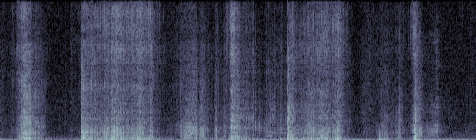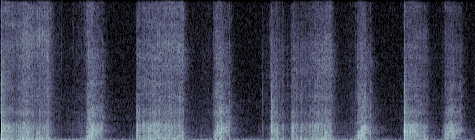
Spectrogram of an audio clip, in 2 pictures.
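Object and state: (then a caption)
Melamine foam block being poked. A wooden toothpick is poked repeatedly into a large, solid, white melamine foam magic eraser block. Each poke makes a short, dry, scratchy crunch with a sharp onset, some stretching into brief rasping scrapes. The bursts come in an irregular rhythm with quiet gaps between them.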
